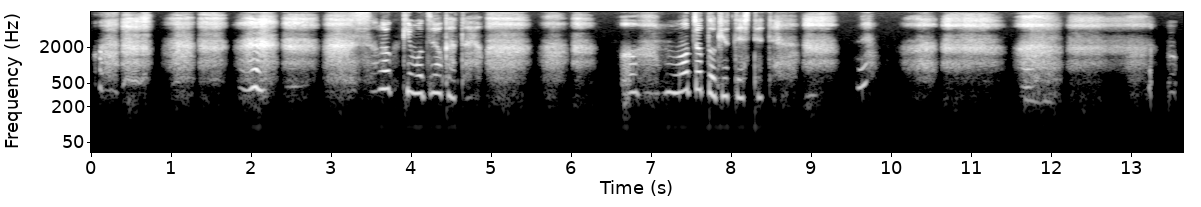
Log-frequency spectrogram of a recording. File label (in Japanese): ピロートーク; 嫁さんとピロートーク; ダイヤモンドフェア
